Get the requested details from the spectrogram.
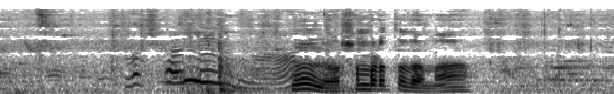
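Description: A little girl shouts and sings loudly in a high voice, close by.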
